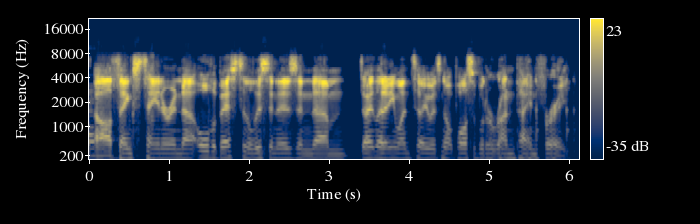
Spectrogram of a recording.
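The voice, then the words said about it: Australian accent. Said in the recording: “I just love the Australian one”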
